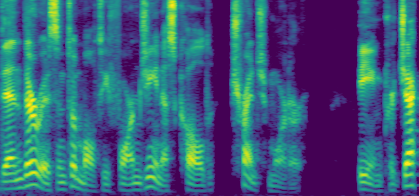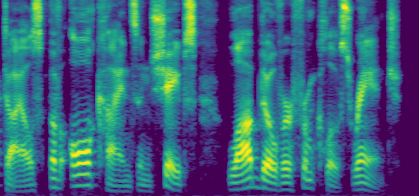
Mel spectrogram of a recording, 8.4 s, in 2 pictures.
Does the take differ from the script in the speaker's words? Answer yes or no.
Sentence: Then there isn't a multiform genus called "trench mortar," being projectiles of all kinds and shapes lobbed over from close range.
no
